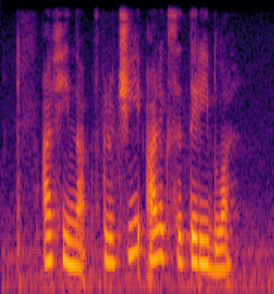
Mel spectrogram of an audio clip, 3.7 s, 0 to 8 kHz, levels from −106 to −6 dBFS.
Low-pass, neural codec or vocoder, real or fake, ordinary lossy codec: 7.2 kHz; none; real; Opus, 64 kbps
